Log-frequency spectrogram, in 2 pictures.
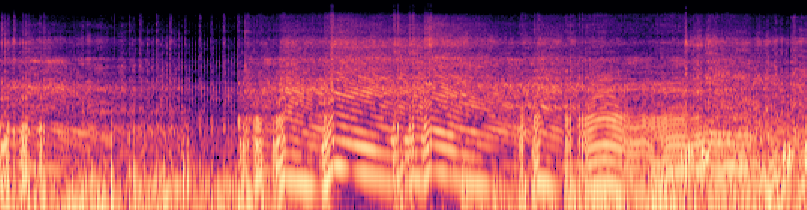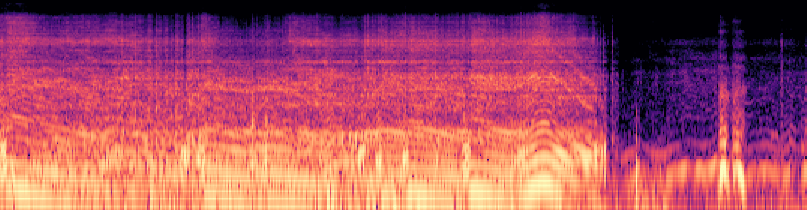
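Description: Several dirt bike engines revving over one another, their pitch repeatedly rising and falling. About a second before the end the loud revving drops off, leaving quieter engine sound with a couple of short blips.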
